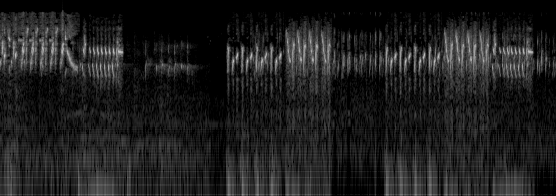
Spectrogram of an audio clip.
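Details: European goldfinch singing to teach a young bird, varied twittering phrases with rattling trills and sweeping notes, a brief lull, then resumed lively chatter with repeated liquid slurs and a final trill; faint soft clicks below.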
